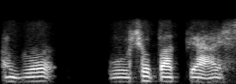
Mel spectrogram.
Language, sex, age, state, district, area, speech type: Kashmiri, male, 45-60, Jammu and Kashmir, Bandipora, rural, conversation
